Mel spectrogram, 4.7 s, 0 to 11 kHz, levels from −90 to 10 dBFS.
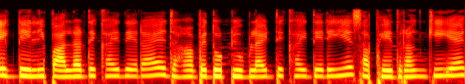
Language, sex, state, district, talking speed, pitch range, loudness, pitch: Hindi, female, Uttar Pradesh, Jyotiba Phule Nagar, 255 wpm, 215-230 Hz, -16 LUFS, 225 Hz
